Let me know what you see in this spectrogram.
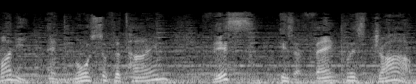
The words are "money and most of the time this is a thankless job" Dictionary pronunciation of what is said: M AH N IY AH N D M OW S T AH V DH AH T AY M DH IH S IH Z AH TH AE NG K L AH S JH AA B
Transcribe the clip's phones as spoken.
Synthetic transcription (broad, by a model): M AH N IY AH N M OW S T AH V DH AH T AY M DH IH S IH Z AH TH AE NG K L AH S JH AA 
